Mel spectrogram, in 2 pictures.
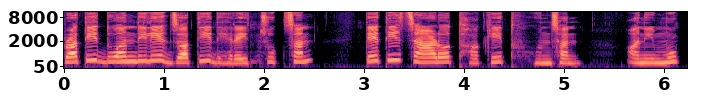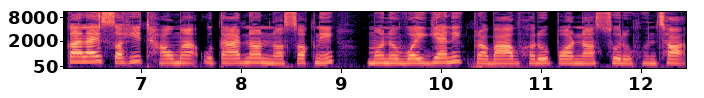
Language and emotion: Nepali, neutral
